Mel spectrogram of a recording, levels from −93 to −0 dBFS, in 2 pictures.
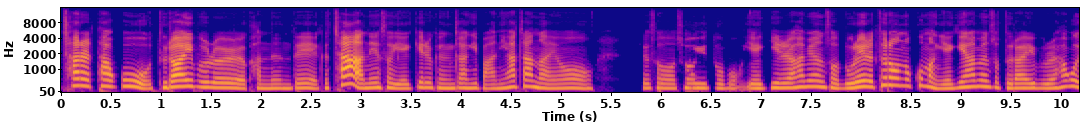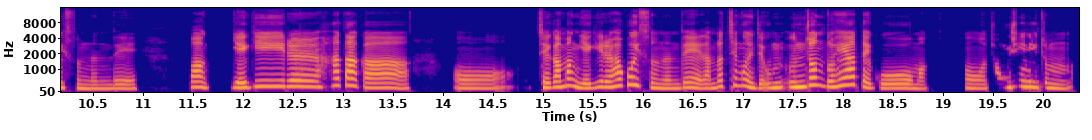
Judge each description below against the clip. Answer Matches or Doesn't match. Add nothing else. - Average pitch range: Matches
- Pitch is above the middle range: Matches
